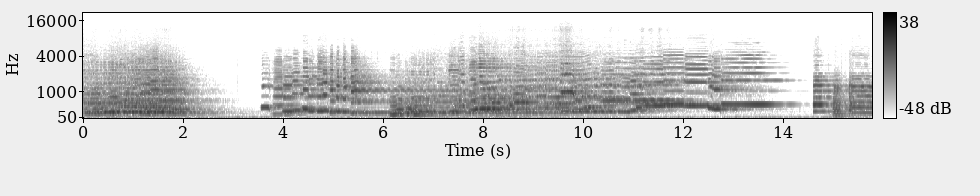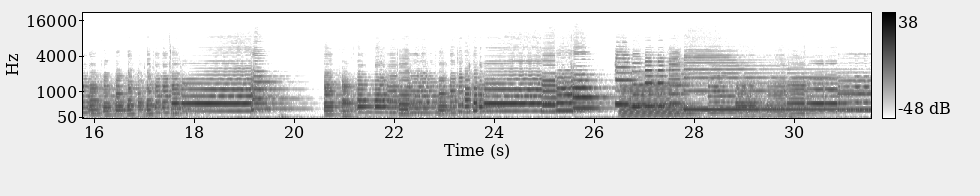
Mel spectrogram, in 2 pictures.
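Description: Mixed chamber ensemble of woodwinds and strings playing contemporary classical music: sustained notes and chords in phrases, broken by brief near-silent pauses about three seconds in, at about fourteen seconds and at about twenty seconds.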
